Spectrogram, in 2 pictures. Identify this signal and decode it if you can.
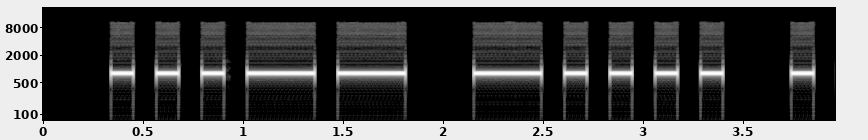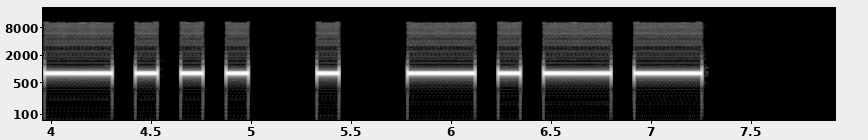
Morse code, heard as a keyed tone, about 10 wpm, 800 Hz. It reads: 36<AS>EY
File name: morse mp3 / revision16-vitesse 10 mots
